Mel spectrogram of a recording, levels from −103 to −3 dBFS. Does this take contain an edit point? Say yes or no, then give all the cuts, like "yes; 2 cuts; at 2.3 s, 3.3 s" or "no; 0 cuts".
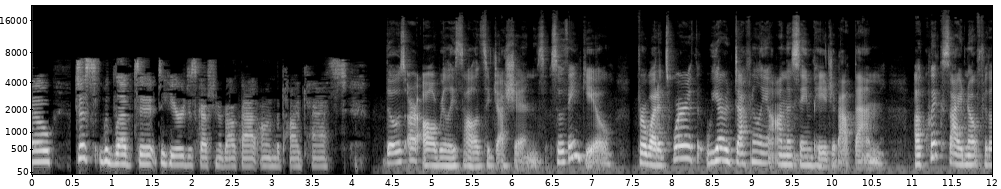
no; 0 cuts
